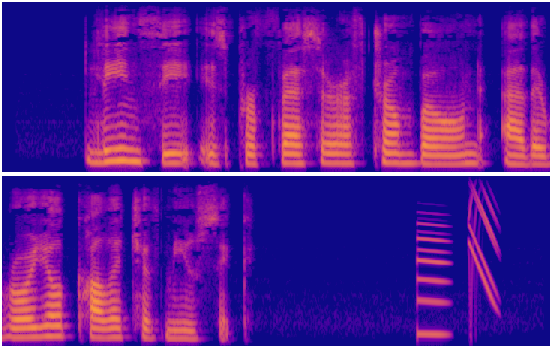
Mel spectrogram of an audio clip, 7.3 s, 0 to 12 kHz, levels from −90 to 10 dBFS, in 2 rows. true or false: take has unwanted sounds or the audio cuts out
true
